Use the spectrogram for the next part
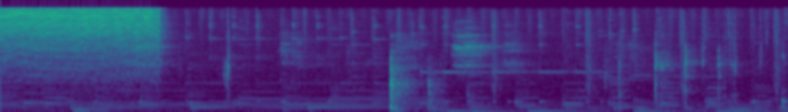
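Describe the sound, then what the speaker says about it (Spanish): Cooking oil spray hisses from a can into a frying pan in a brief loud burst at the start. After it come quiet kitchen clinks and taps, with soft background music. "En un sartén le vamos a aplicar aceite en spray."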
